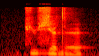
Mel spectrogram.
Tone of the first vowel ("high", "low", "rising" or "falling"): high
